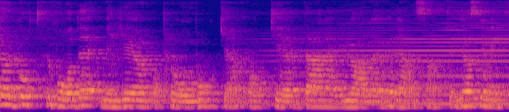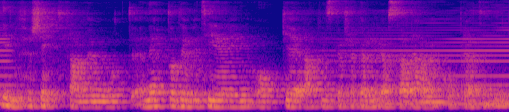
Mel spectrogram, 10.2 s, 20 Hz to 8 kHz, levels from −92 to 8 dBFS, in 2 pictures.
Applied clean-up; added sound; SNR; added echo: none; Bowed string instrument; 15 dB; reverberation time 0.7 s.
